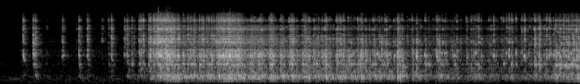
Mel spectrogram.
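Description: A boat engine in the UAE starts with a few short, sharp knocks, then settles into a steady, rough, rasping roar that runs loud and continuous to the end.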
